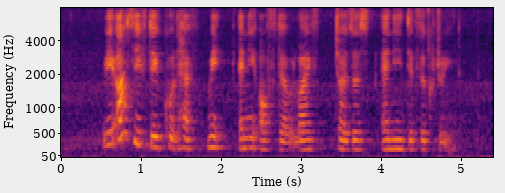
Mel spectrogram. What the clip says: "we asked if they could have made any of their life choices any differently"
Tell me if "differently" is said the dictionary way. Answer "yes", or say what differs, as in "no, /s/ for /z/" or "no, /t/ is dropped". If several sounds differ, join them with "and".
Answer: no, /n/ is dropped and /l/ is dropped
